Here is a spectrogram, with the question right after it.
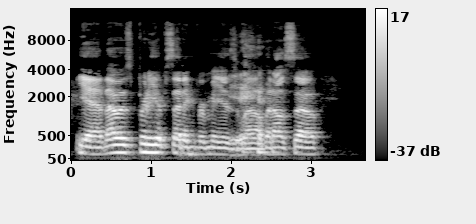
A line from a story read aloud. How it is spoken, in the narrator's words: I laughed out loud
